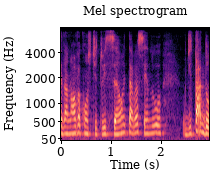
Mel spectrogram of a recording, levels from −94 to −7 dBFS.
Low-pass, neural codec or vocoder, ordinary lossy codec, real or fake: 7.2 kHz; vocoder, 44.1 kHz, 128 mel bands, Pupu-Vocoder; none; fake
